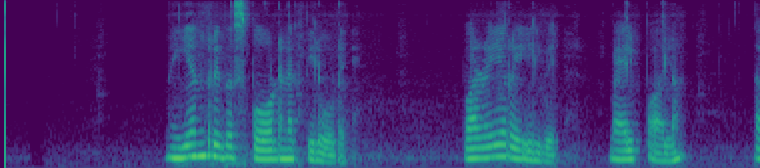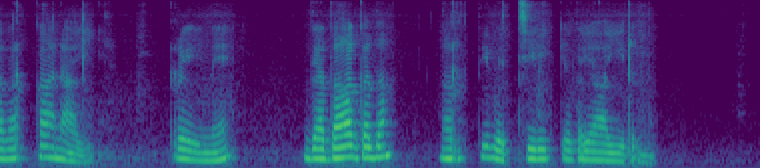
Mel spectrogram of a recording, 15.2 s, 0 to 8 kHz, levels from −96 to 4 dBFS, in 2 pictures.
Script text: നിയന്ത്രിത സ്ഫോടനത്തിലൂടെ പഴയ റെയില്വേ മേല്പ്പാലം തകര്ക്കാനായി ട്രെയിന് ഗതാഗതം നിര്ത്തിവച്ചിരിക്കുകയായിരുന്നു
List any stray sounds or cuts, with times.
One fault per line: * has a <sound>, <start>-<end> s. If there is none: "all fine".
all fine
